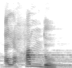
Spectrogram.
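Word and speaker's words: الْحَمْدُ: আলহামদু এ গলার ভেতর থেকে এটা উচ্চারণ করবেন।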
